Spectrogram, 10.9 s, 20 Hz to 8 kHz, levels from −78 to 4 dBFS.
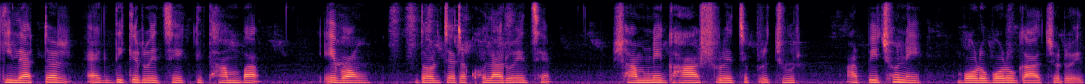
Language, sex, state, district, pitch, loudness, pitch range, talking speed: Bengali, female, West Bengal, Malda, 195 Hz, -18 LUFS, 190-205 Hz, 110 wpm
